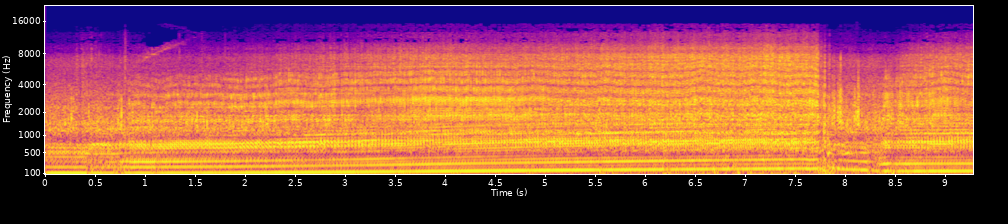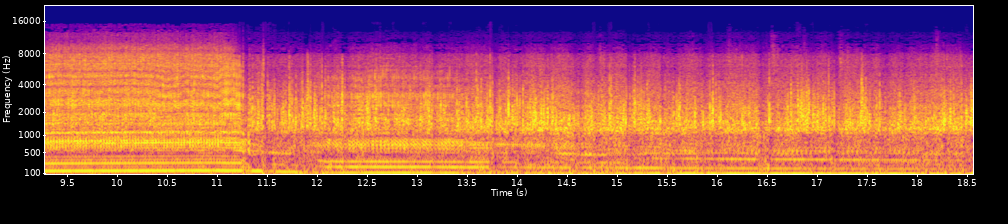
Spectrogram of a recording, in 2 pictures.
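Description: A car engine roars loudly through the exhaust, rising in pitch as it accelerates and dropping at each gear change.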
